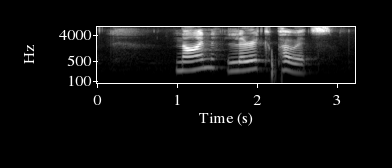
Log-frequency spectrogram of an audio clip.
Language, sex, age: English, female, 18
